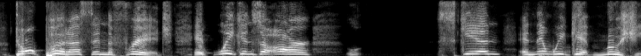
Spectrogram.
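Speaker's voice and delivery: high, angry talking-food character voice. Speaking as a food, in an angry food voice. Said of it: "I'm saying it like that again to emphasize that they're mad".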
